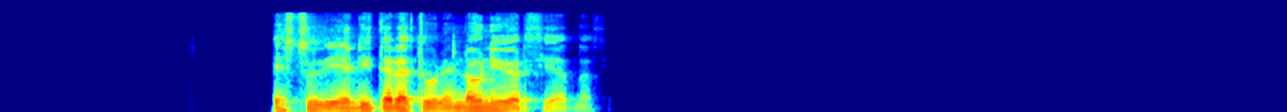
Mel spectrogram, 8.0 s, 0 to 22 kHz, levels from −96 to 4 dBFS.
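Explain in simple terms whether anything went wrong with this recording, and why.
Nothing went wrong with this speech recording; the only change is a deliberate, smooth fade-out that begins around 3 s and reaches silence at 3.83 s, with no click or sudden cut.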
